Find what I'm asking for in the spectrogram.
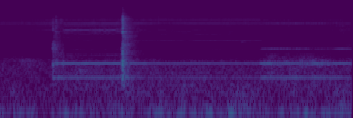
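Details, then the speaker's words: Toyota Yaris Hybrid throttle body, hose removed, flap commanded open via scan tool active test: sharp electric buzz and click as the flap snaps open, then faint steady whine; throttle body responds normally. "okay well these are good news the throttle body response"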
